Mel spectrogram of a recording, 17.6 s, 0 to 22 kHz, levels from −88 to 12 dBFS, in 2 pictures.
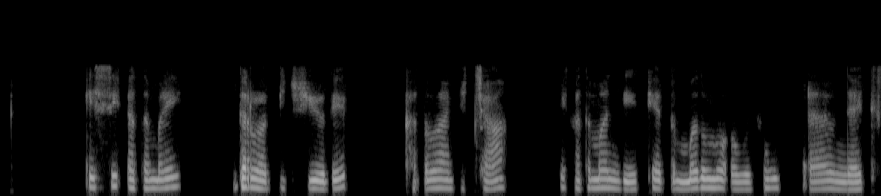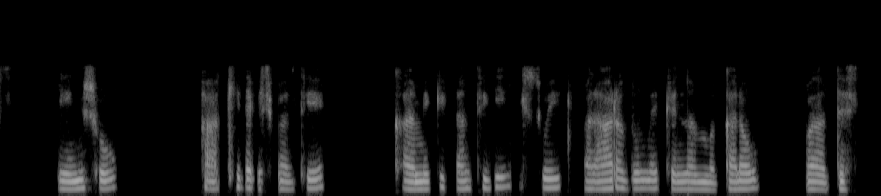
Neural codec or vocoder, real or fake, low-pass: codec, 24 kHz, 0.9 kbps, WavTokenizer, medium speech release version 1; fake; 5.4 kHz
